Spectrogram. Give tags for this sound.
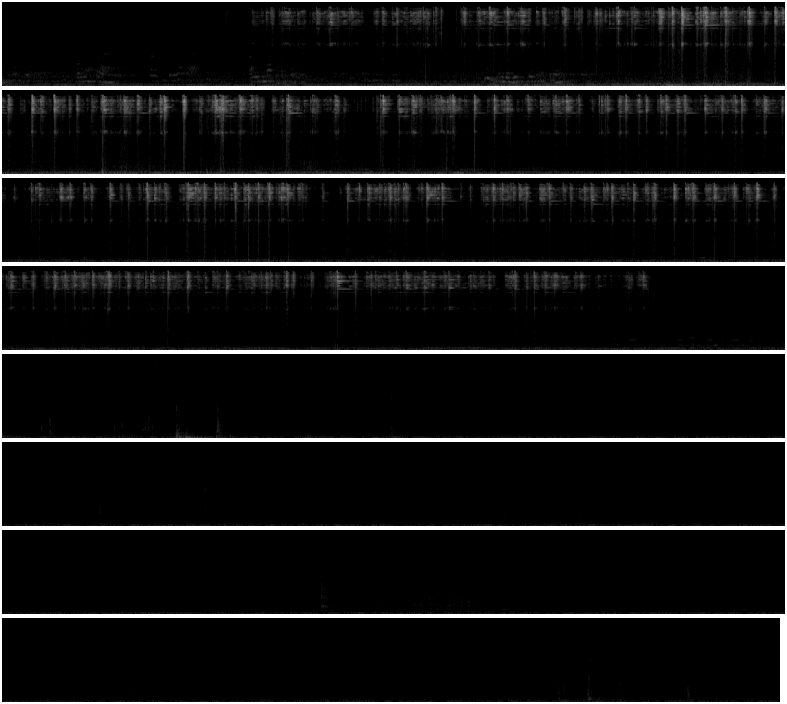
bling; Key; studio

